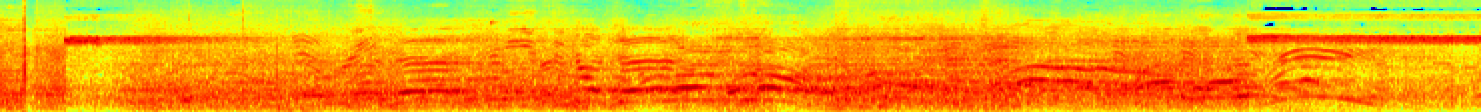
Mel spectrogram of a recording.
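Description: Spectators shout encouragement in an echoing gym.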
